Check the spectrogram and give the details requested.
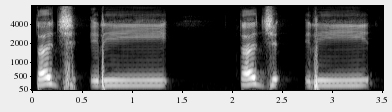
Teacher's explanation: قلقلہ ہوگا یہاں پہ چونکہ جیم ساکن ہے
